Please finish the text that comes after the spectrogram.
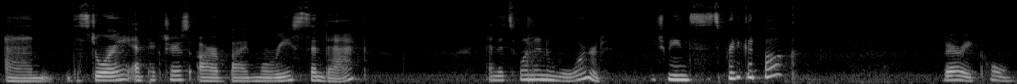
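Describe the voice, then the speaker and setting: A woman teacher reading a picture book aloud to young children, expressively, with softer asides to explain it. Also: mid-range voice, lively intonation, measured pace, pauses often, slight background noise, poor audio. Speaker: schoolteacher reading to young pupils.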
